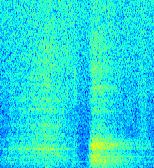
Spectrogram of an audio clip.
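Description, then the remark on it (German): A slow, deliberate, conscious deep breath: a soft airy inhale followed by a fuller, louder exhale, heard alone with no talking. “Bewusstes, tiefes Atmen.”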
